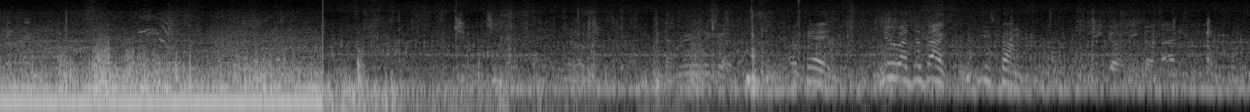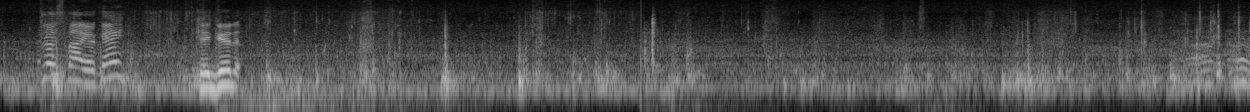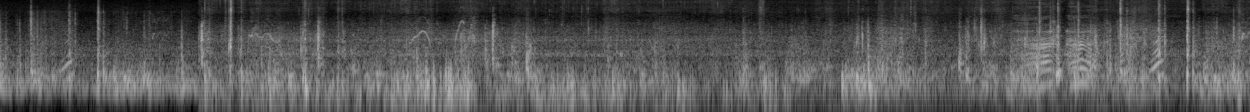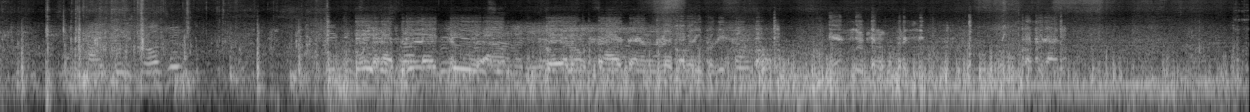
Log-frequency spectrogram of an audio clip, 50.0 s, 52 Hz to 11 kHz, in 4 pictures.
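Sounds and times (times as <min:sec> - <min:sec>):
wind on microphone: 0:00.0 - 0:05.6, 0:14.9 - 0:16.5, 0:27.1 - 0:34.2, 0:40.5 - 0:50.0
boat noise: 0:00.0 - 0:50.0
wind at sea: 0:00.0 - 0:50.0.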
